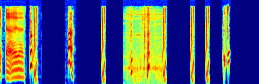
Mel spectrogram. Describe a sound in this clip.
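Short game sound effects chime and whoosh.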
